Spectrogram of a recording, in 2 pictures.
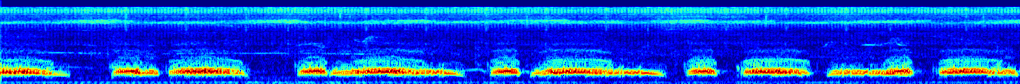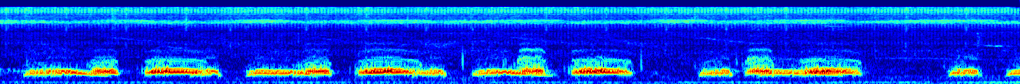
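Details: Spotted dove kept as a decoy bird, cooing with a fierce-sounding voice: low, hollow coos in a long run of short and drawn-out notes, about one per second, over a steady low hum.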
